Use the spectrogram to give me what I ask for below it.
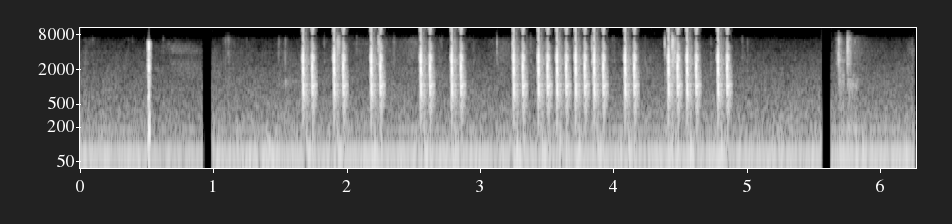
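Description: A web address is typed on a computer keyboard: one lone key tap, then irregular quick bursts of many crisp, clicky keystrokes, heard alone without talk.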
